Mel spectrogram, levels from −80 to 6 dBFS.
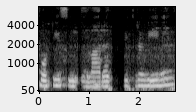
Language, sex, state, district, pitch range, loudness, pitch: Hindi, female, Maharashtra, Mumbai Suburban, 180-210 Hz, -16 LUFS, 195 Hz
